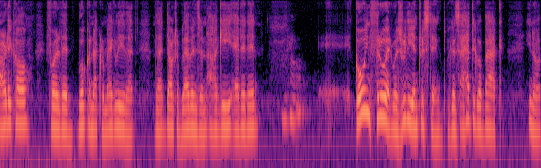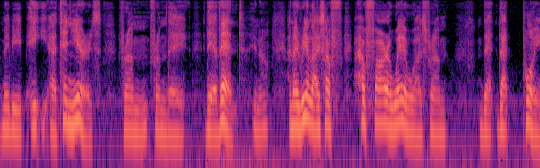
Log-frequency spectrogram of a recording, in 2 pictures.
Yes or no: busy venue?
no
